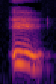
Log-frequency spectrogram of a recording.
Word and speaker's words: Ö: The sound it makes is Ö. Ö. Start with an O and then try to make your lips a bit closer to each other. Ö.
